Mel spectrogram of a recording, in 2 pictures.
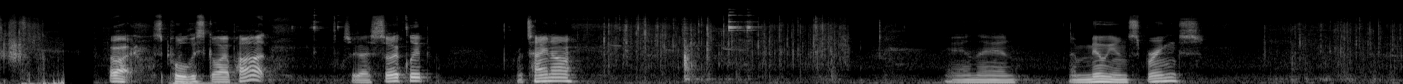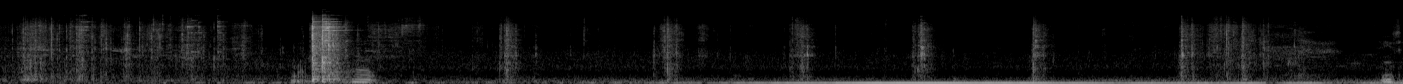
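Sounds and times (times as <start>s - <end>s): low steady rumble: 1.6s - 2.4s, 21.0s - 28.0s.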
